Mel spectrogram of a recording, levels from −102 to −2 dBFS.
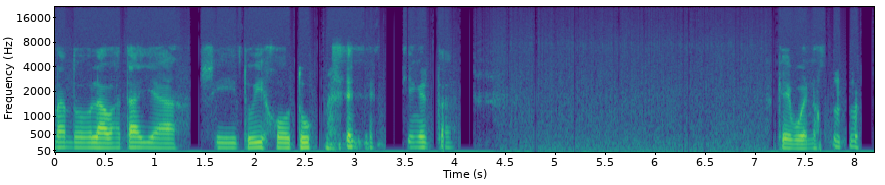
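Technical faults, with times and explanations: Throughout, low bit depth without dither: the speech was likely cut to about 8 bits by plain truncation, so rounding error tracks the signal, leaving a grainy distortion roughly 30 dB below the speech that roughens quiet syllables and sputters or drops out in the softest moments.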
